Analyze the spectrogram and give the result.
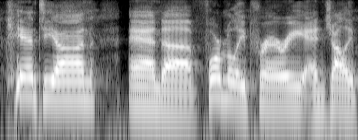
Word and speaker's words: Cantillon: Cantillon. – I always want to say Cantillion, and I know that's wrong.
